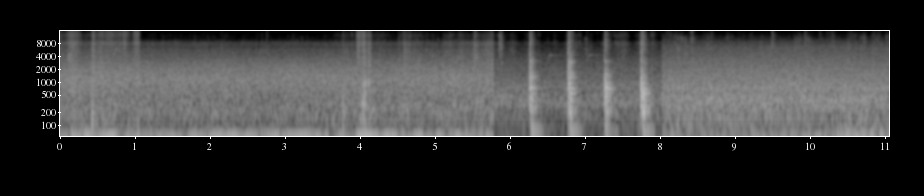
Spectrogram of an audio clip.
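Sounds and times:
firewood being chopped: 0:06.3 - 0:08.0.

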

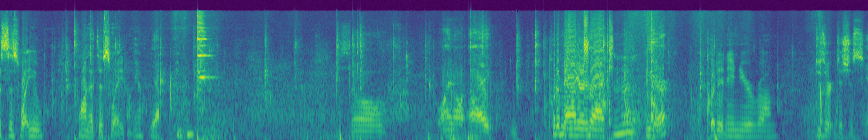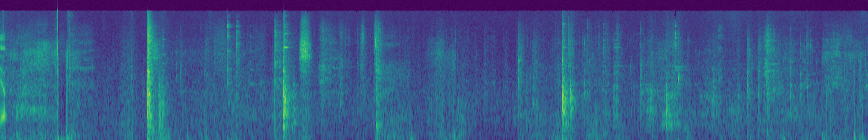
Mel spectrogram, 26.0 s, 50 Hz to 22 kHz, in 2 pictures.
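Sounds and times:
glass dishes clinking: 0:02.9 - 0:03.4.

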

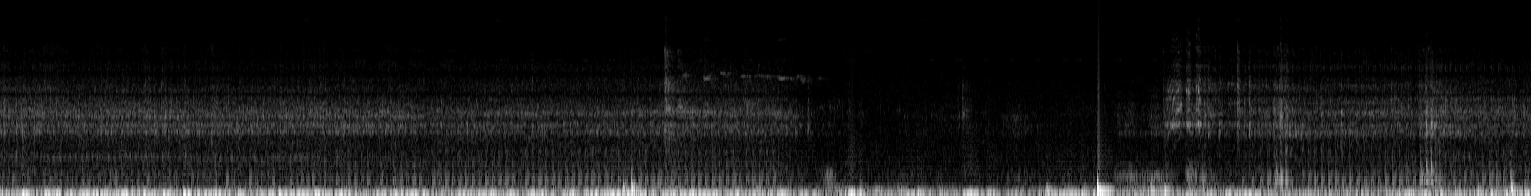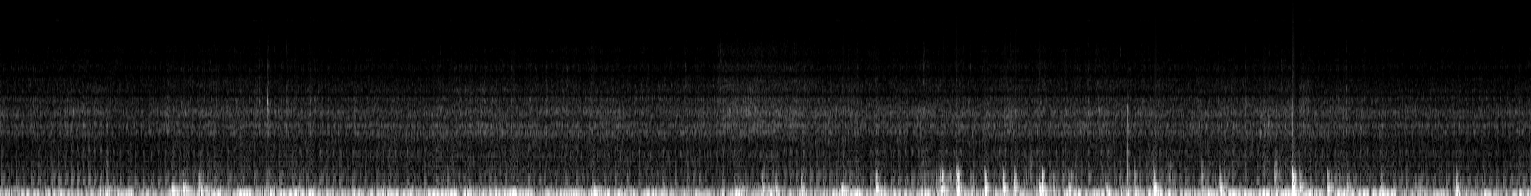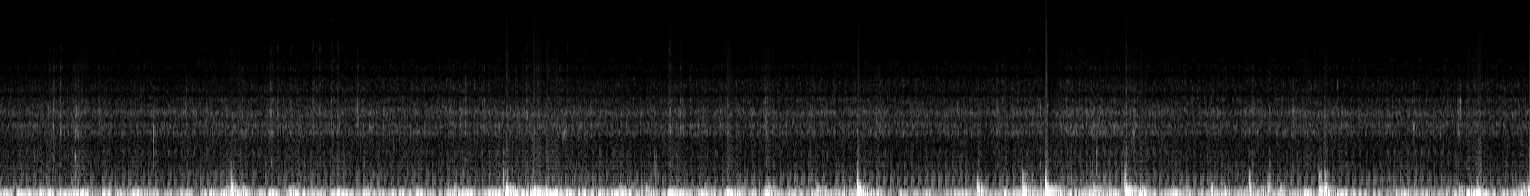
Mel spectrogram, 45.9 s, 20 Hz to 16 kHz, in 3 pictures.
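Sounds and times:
dirt bike engine running: 0:00.0 - 0:08.6, 0:10.9 - 0:45.9
low thumps and knocks: 0:10.4 - 0:11.6, 0:17.0 - 0:17.6, 0:22.8 - 0:29.2, 0:35.6 - 0:36.2, 0:36.8 - 0:39.4, 0:40.4 - 0:44.1, 0:45.1 - 0:45.9.

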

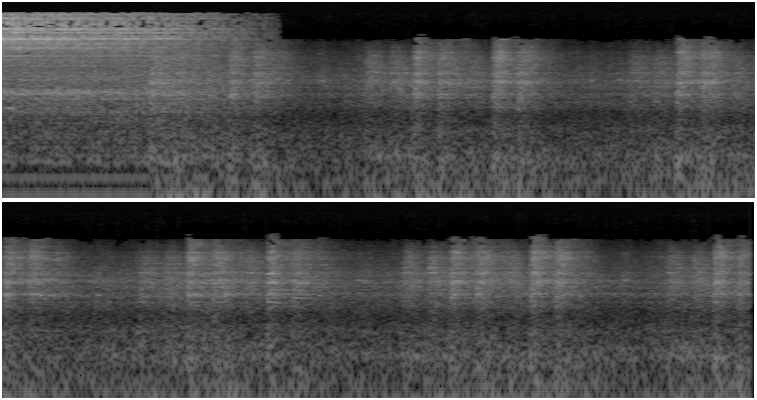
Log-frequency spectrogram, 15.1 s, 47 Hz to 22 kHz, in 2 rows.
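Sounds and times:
model train wheels rumbling: 0:00.0 - 0:03.0
wheels click-clacking on rail joints: 0:00.0 - 0:15.0.

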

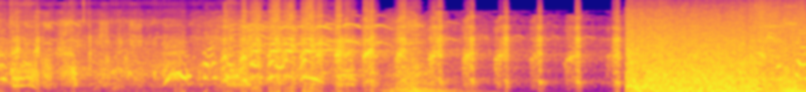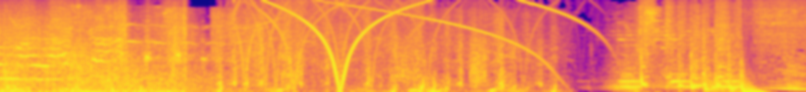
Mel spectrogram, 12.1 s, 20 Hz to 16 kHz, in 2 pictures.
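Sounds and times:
sharp pops and bangs: 0:04.7 - 0:10.2
short squeaky sounds: 0:06.6 - 0:11.3.

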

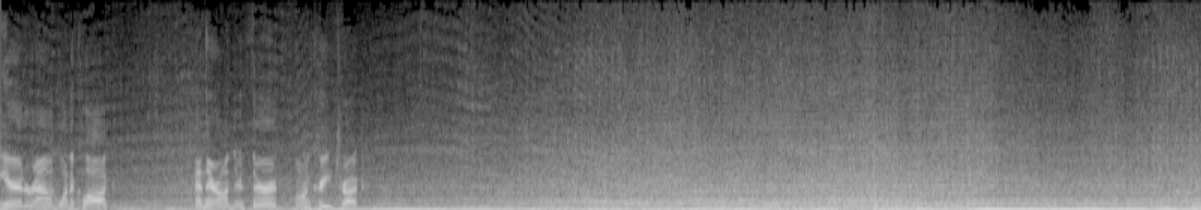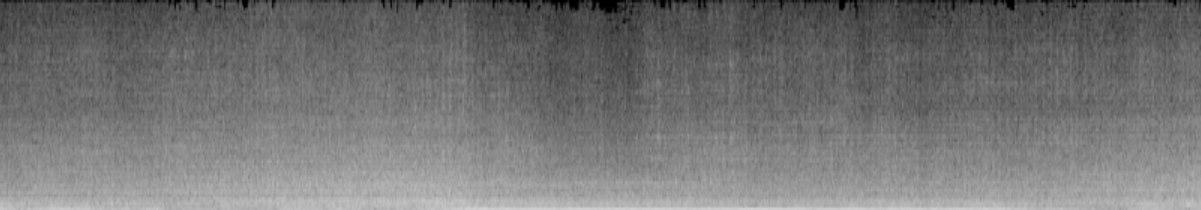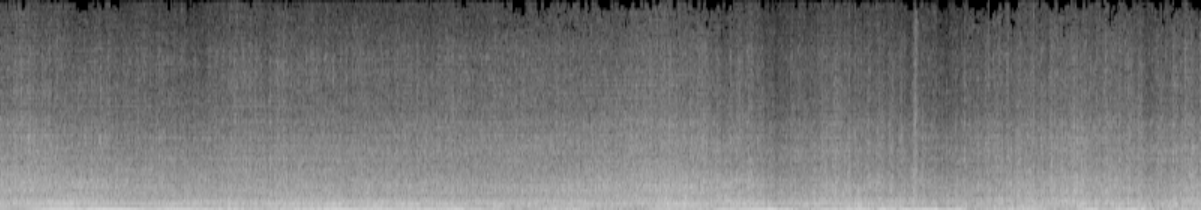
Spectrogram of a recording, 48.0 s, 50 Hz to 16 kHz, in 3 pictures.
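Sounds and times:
pump truck engine humming: 0:00.0 - 0:48.0.

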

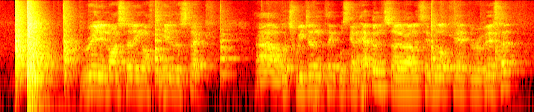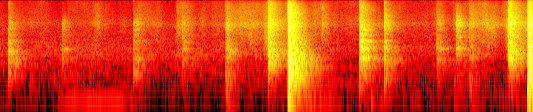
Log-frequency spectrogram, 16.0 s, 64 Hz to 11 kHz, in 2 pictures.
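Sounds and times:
hockey stick hitting ball: 0:00.2 - 0:01.4, 0:02.2 - 0:03.6, 0:06.4 - 0:09.2, 0:10.0 - 0:16.0.

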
